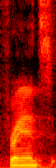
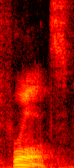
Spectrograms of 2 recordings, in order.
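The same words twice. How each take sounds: First: It is said with an American English pronunciation. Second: It is said with a mumbled French pronunciation. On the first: The speaker calls it wrong. "country like France" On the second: The speaker calls it right. "in French is France"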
